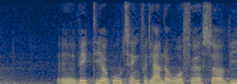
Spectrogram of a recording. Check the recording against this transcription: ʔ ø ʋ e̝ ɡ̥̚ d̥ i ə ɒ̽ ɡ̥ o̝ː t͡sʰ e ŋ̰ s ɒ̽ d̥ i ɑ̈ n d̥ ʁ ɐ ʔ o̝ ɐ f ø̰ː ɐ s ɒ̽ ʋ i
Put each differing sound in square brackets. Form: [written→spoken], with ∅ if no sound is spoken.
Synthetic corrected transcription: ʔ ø ʋ e̝ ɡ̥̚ d̥ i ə ɒ̽ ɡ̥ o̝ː t͡sʰ e ŋ̰ [s→f] ɒ̽ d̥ i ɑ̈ n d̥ ʁ ɐ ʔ o̝ ɐ f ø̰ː ɐ s ɒ̽ ʋ i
